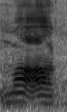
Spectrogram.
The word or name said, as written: mA7ak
